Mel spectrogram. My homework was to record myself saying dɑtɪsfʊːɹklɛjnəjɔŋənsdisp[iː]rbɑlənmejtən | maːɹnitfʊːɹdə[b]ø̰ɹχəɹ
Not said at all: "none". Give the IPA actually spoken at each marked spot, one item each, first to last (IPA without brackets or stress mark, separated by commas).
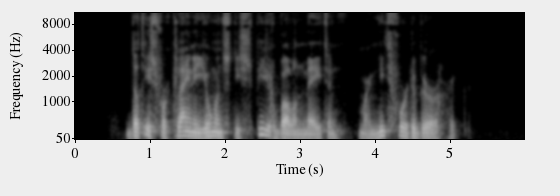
iː, b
